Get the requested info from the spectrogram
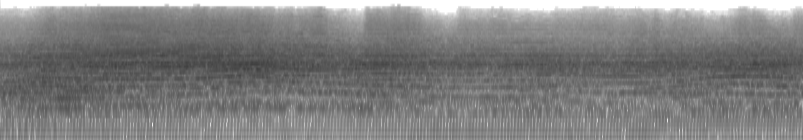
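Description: Contemporary orchestral music for trombone and orchestra: a dense, sustained texture with pitches sliding up and down in glissandi.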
